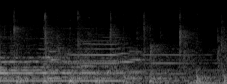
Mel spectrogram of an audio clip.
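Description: A soft passage of live Latin band music: held chords fade away while light hand taps on congas go on through the hush.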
